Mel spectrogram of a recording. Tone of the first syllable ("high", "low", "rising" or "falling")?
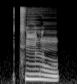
high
